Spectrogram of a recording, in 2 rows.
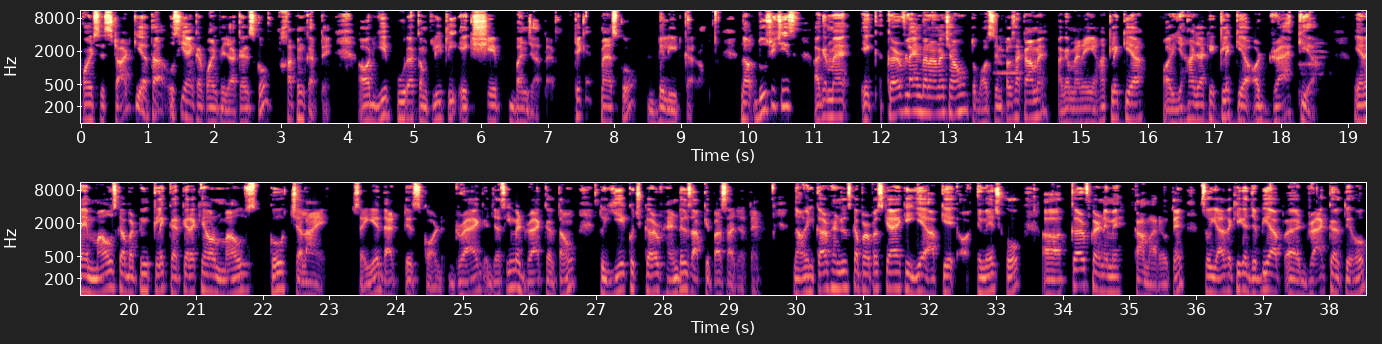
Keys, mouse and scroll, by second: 2.6 click, 7.1-9.4 drag, 12.6 click, 16.5-26.5 drag, 31.8-33.6 drag, 33.6 ctrl+z, 37.4 ctrl+alt+z.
